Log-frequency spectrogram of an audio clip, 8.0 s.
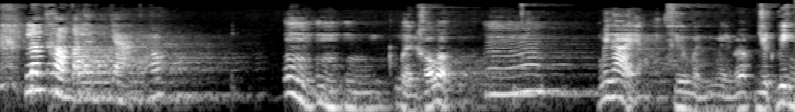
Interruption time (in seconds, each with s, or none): none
